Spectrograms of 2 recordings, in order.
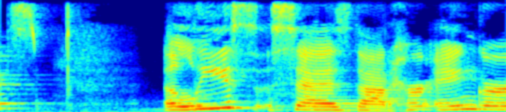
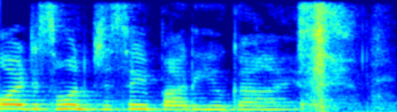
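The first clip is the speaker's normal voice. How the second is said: very soft, quiet, feigned innocent tone; 3 semitones higher, 12 dB quieter than usual. Retelling a cast member walking in on an argument: imitating feigned ignorance. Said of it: "he's just feigning ignorance".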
